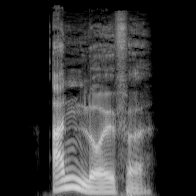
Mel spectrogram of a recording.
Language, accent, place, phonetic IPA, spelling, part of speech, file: German, Germany, Berlin, [ˈanlɔɪ̯fə], Anläufe, noun, De-Anläufe.ogg
- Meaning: nominative/accusative/genitive plural of Anlauf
